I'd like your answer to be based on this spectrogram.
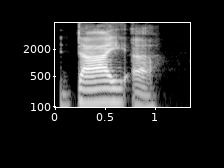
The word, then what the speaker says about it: Dier: There are two syllables in his surname, and it sounds a bit like a person who dies. Dier. So you can have a builder, a baker, and a dyer.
